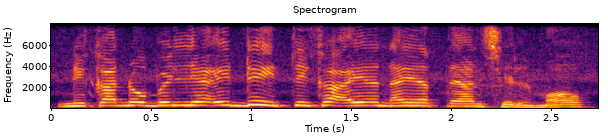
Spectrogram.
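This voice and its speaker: A woman's voice: high-pitched, animated, normal speed, a bit bright, a little hiss or hum. A woman playing a gossipy, complaining village woman in an Ilocano radio drama comedy. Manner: exclamatory, gossipy.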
